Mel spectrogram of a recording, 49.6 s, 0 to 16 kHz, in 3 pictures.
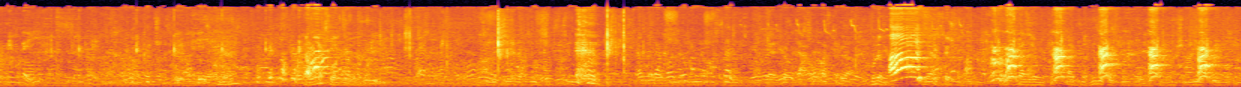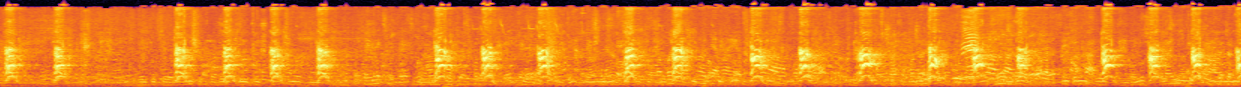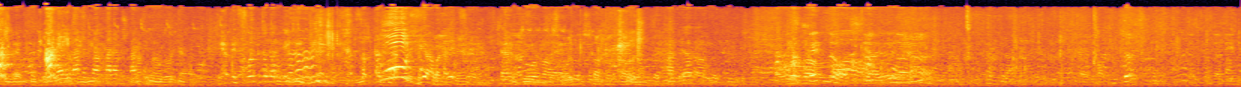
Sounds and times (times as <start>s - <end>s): Speech: 0.0s - 49.6s
Bow-wow: 4.1s - 4.4s, 13.2s - 17.6s, 18.9s - 21.1s, 22.3s - 24.0s, 24.8s - 25.8s, 26.6s - 30.4s, 31.2s - 34.0s.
